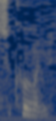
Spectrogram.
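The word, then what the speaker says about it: سكون: name is suon so this shape is called sukon what does it do well it gives just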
